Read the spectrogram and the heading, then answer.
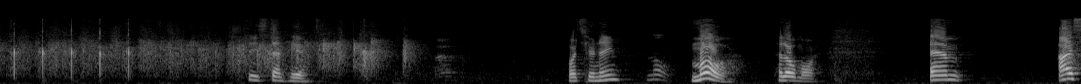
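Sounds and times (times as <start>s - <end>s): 
audience applause: 0.0s - 4.3s
speech: 2.5s - 3.2s, 5.7s - 8.5s, 9.3s - 9.7s, 10.6s - 10.8s.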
